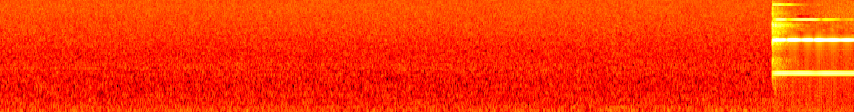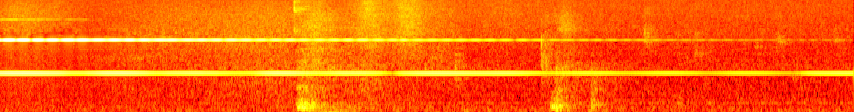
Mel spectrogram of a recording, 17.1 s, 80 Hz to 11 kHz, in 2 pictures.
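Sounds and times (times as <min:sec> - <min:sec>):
meditation bell ringing: 0:07.8 - 0:17.0
clothing rustle: 0:11.0 - 0:13.6.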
